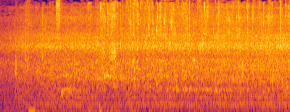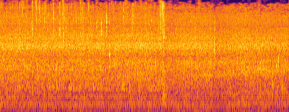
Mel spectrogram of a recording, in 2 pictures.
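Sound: water trickling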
